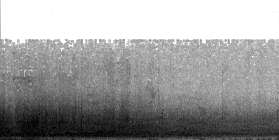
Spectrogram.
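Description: A heavy boulder rolls and grinds across sand.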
